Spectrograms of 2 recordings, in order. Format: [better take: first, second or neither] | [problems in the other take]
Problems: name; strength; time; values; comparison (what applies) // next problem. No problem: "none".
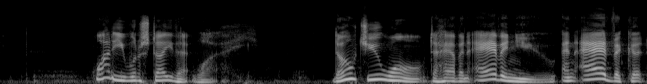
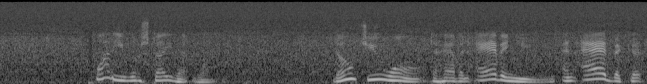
first | hiss; loud; throughout; 2 dB below the speech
